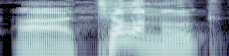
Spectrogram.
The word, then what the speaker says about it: Tillamook: Tillamook, did I pronounce that correctly? – Yeah, it's a great brand.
